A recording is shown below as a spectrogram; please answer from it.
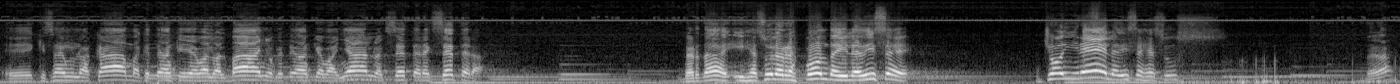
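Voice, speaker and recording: A man's voice: high-pitched, measured pace, pauses often, a little mellow, soft background music. A man preaching a sermon to a congregation, reading scripture and checking in with the listeners between phrases. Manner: preaching with frequent "¿verdad?" asides to the congregation. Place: church.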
